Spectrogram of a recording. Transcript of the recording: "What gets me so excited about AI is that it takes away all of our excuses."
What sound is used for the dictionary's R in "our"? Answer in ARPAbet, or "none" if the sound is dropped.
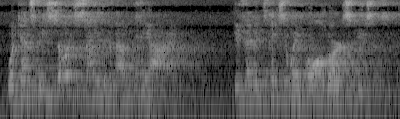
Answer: R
